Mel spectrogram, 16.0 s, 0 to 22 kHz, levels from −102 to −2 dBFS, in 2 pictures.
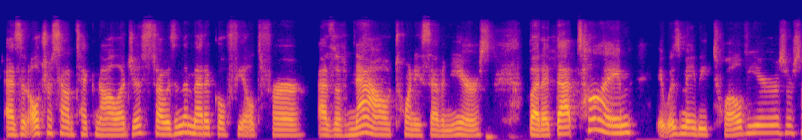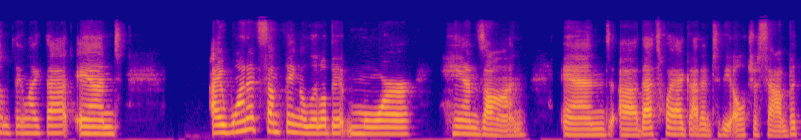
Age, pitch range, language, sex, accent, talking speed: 40-59, 165-215 Hz, English, female, American, 180 wpm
